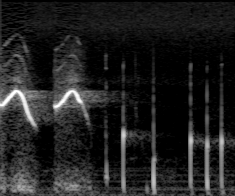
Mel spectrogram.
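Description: A person whistling two short chirps, each rising and then falling in pitch, followed by a run of sharp clicks.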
